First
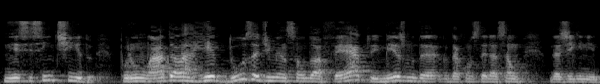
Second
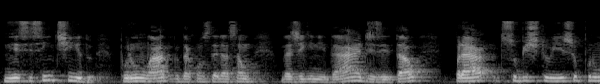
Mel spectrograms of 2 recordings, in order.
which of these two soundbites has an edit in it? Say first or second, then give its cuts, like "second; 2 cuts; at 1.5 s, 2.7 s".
second; 2 cuts; at 1.7 s, 4.4 s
